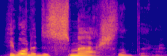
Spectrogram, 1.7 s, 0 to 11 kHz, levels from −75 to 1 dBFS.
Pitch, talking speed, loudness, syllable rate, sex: 155 Hz, 180 wpm, -17 LUFS, 5.6 syllables/s, male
